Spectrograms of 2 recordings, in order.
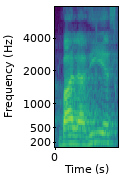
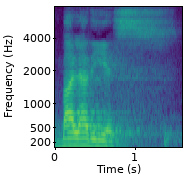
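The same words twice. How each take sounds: First: Said in the usual way. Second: Baladíes drawn out very slowly, syllable by syllable, stressed í; slow, spelled-out plural. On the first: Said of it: "¿De acuerdo?". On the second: Shown as a demonstration. Teacher dictating the plural baladíes to students, very slow. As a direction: stretch out baladíes slowly so each syllable lands. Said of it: "la única forma de plural que me va a aceptar es".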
